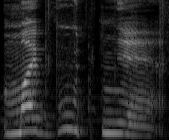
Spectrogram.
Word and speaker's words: майбутнє: For example, майбутнє, the future. Майбутнє. Because of Є, Н is pronounced softly as Н.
